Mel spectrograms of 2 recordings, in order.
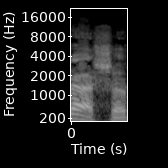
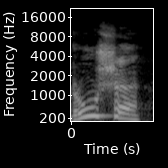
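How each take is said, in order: First: The first vowel is an open 'a'-like sound. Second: The first vowel is a rounded 'oo'-like sound. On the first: "вместо «раша»" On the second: "они говорят"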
